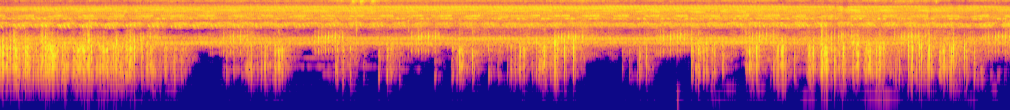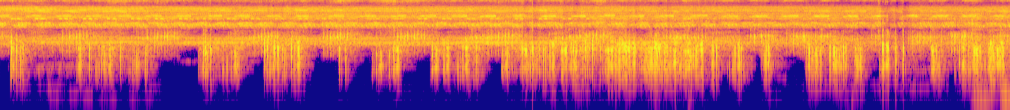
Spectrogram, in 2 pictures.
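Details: Many tree frogs calling close by in the Laos countryside of Vang Vieng district while being hunted; overlapping bursts of quick clicking, rattling croaks fill a busy chorus, with constant high-pitched insects buzzing behind.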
